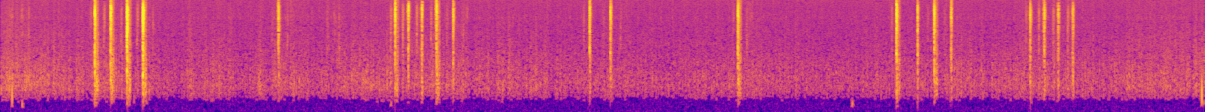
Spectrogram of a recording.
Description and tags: a mono recording of a salt shaker
salt, shake, shaker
